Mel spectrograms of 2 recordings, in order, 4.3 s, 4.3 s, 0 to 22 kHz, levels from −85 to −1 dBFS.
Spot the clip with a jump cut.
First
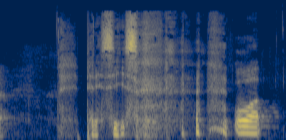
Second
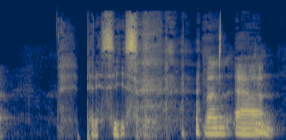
second; 1 cut; at 3.0 s

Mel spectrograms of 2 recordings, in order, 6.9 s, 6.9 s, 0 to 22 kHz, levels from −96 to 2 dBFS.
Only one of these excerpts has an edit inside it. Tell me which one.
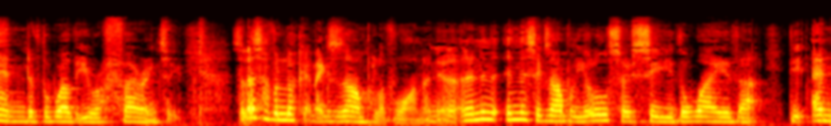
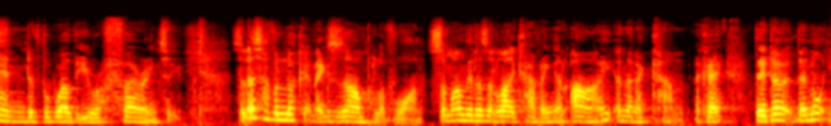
second; 2 cuts; at 3.5 s, 5.8 s

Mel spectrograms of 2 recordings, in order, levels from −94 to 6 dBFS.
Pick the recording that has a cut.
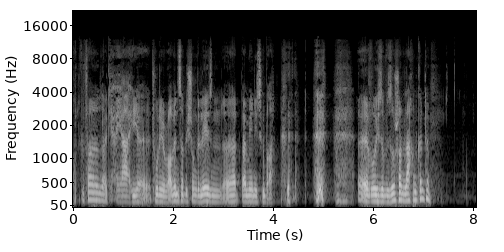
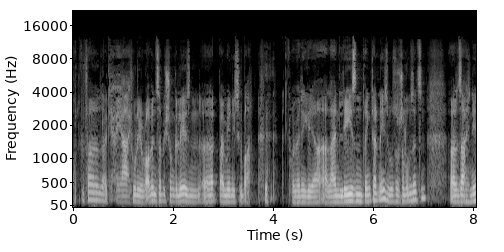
second; 2 cuts; at 1.1 s, 4.2 s

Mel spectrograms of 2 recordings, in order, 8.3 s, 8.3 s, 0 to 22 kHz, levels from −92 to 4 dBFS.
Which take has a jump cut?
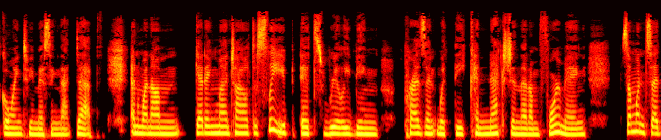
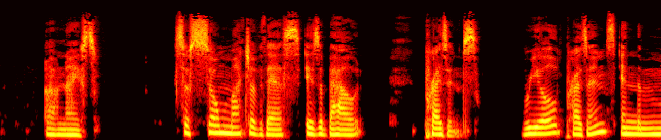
first; 1 cut; at 1.6 s

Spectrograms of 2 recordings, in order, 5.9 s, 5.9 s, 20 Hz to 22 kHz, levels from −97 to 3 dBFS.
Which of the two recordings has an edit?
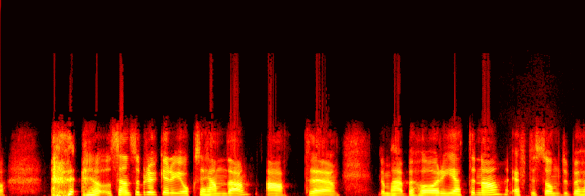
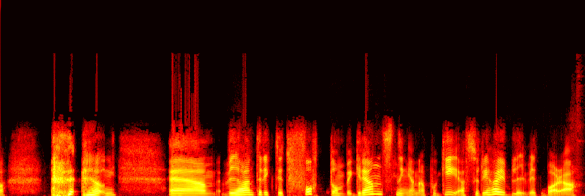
second; 1 cut; at 1.0 s

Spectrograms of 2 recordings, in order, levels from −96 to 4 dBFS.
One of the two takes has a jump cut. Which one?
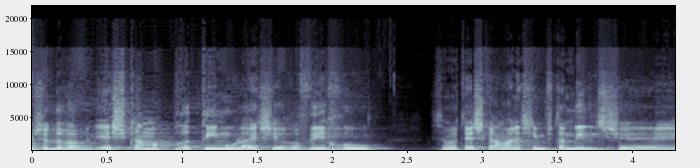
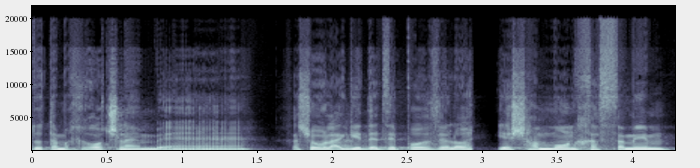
second; 2 cuts; at 1.6 s, 2.9 s

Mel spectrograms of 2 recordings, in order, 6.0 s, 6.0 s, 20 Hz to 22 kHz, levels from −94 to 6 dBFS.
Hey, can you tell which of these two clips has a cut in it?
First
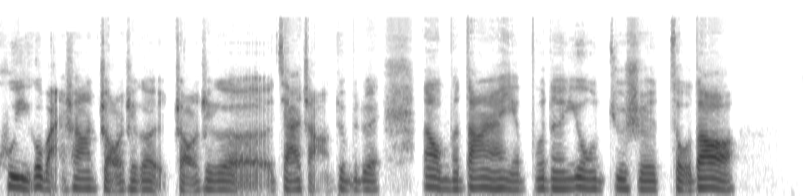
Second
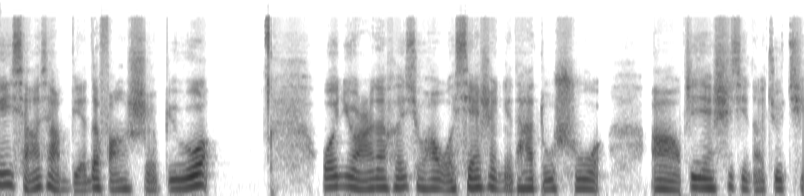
second; 1 cut; at 5.1 s

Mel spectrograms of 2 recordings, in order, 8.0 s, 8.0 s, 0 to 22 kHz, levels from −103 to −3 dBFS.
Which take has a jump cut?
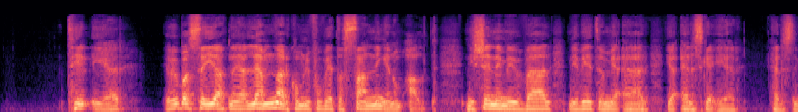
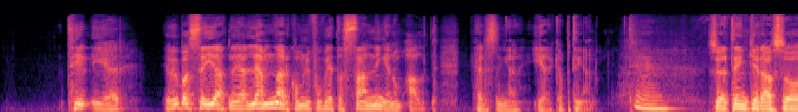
second; 1 cut; at 4.6 s

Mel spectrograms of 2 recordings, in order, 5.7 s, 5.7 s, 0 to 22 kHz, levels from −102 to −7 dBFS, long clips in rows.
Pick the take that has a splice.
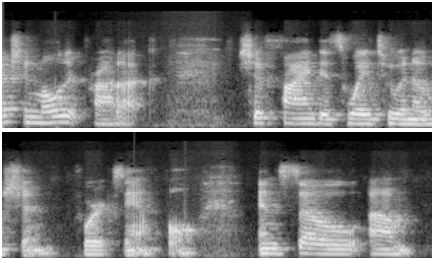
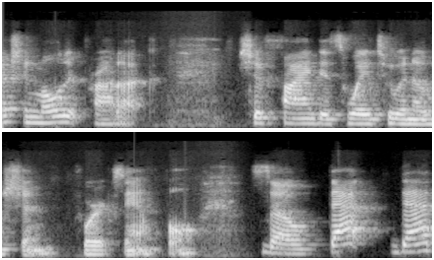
first; 1 cut; at 4.5 s

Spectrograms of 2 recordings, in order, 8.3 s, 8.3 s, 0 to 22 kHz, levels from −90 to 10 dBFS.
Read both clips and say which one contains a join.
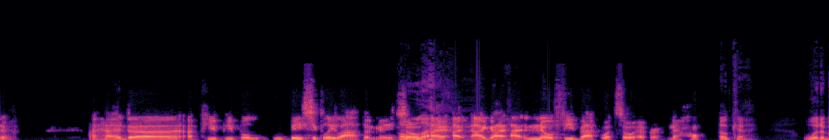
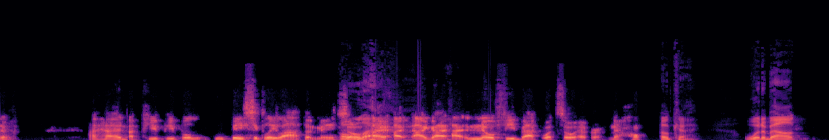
second; 1 cut; at 1.3 s

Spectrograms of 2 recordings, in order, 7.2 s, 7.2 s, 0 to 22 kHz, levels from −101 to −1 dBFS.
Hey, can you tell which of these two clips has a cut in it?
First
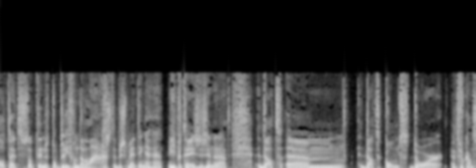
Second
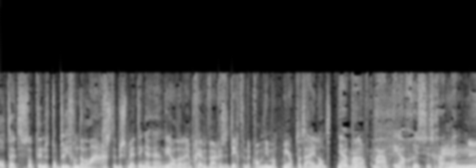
first; 1 cut; at 2.4 s

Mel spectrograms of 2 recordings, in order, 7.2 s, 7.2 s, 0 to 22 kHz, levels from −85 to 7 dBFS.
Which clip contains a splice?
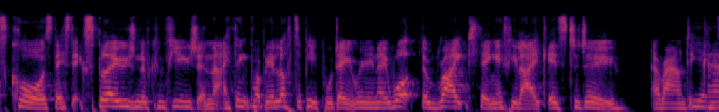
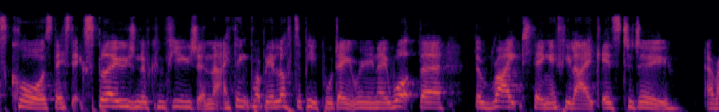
first; 1 cut; at 4.2 s

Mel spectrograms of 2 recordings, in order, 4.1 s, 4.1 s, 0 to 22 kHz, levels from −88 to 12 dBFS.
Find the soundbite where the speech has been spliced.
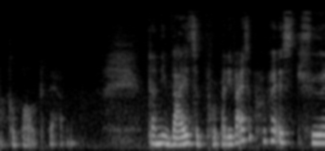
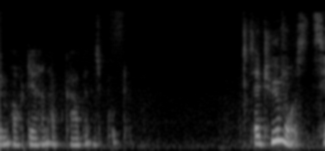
second; 1 cut; at 3.1 s

